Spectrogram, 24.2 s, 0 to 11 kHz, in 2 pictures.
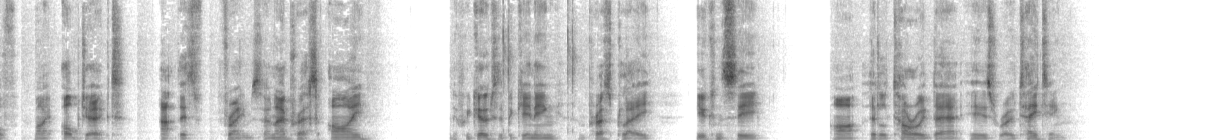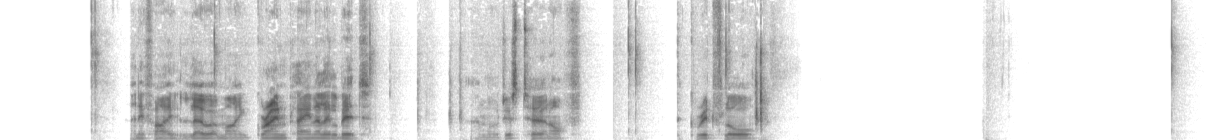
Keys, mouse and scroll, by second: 3.1 KP_Enter, 5.0 click, 13.0 right click, 14.2 click, 16.6 n, 17.2 scroll down 1, 18.4 click, 19.7 n, 23.8 click.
